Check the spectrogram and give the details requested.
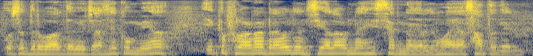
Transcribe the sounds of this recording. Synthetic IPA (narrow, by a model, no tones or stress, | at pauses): ʊsd̪əɾbaːɾd̪eːʋɪt͡ʃəs̬eːkʊmːeãː | ɪkpʰəlaːɽ̃aːʈɾɛːʋəld̪ɪnsiaːlaːʊnːẽːɦɪsəɾnəɡəɾɡəmaːjaːsət̪d̪ɪn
